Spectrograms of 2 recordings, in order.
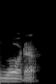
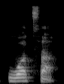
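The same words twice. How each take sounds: First: It is said with an American accent. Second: It is said with a Ghanaian accent.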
